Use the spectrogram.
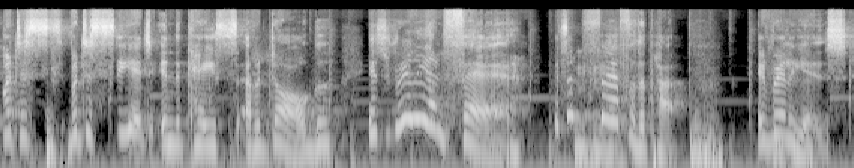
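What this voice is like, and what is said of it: American doing a British accent. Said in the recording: “Are you annoyed by my accent yet? ... it's definitely like you're American trying to be British.”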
